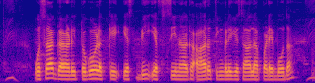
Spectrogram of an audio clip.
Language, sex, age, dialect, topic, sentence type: Kannada, male, 18-24, Central, banking, question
